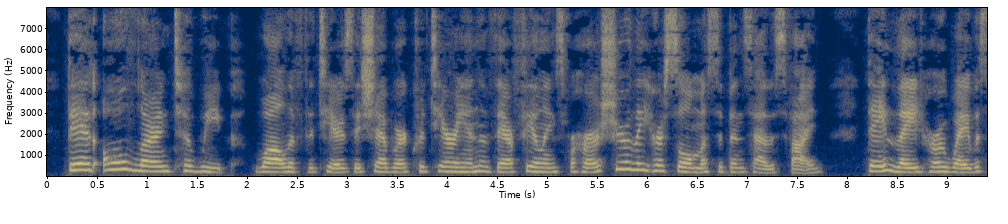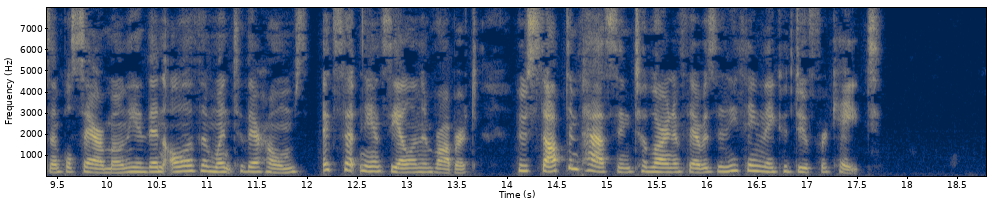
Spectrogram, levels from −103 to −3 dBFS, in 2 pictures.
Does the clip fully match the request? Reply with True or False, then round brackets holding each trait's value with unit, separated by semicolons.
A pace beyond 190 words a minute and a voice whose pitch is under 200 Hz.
False (200 wpm; 215 Hz)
